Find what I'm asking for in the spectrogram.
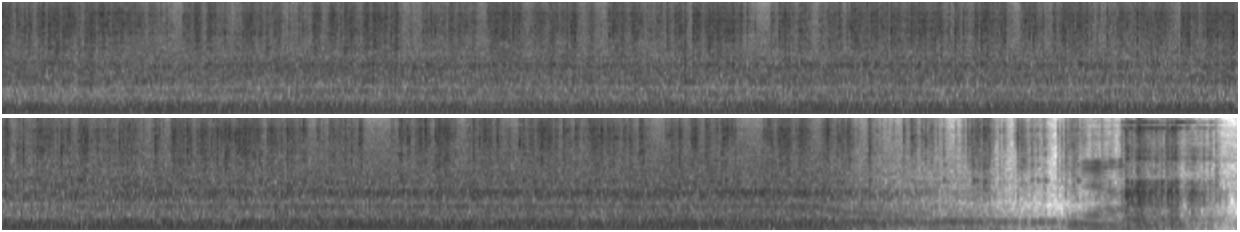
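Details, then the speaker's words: Bravo grain hammer mill: steady motor drone with firm low hum for ten seconds, then it winds down fast when a chamber lid knob is loosened and trips the safety interlock. "see how it killed it so when you go to put this thing together and you got the knobs in there and uh it doesn't work anymore well there's a safety thing down there"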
